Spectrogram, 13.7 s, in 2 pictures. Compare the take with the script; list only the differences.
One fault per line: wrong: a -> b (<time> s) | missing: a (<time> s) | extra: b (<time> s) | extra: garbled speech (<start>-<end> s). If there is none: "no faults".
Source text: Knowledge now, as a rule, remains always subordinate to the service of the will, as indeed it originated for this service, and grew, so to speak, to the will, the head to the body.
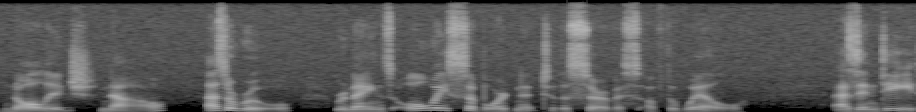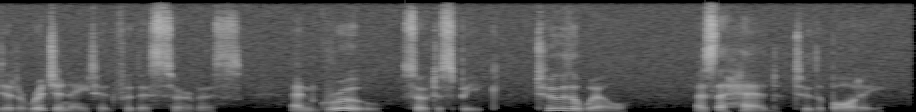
extra: as (12.1 s)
